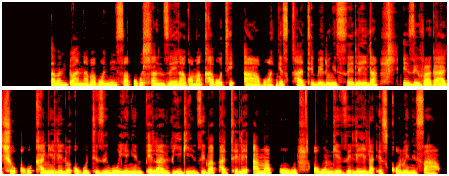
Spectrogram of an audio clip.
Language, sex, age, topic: North Ndebele, female, 25-35, education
